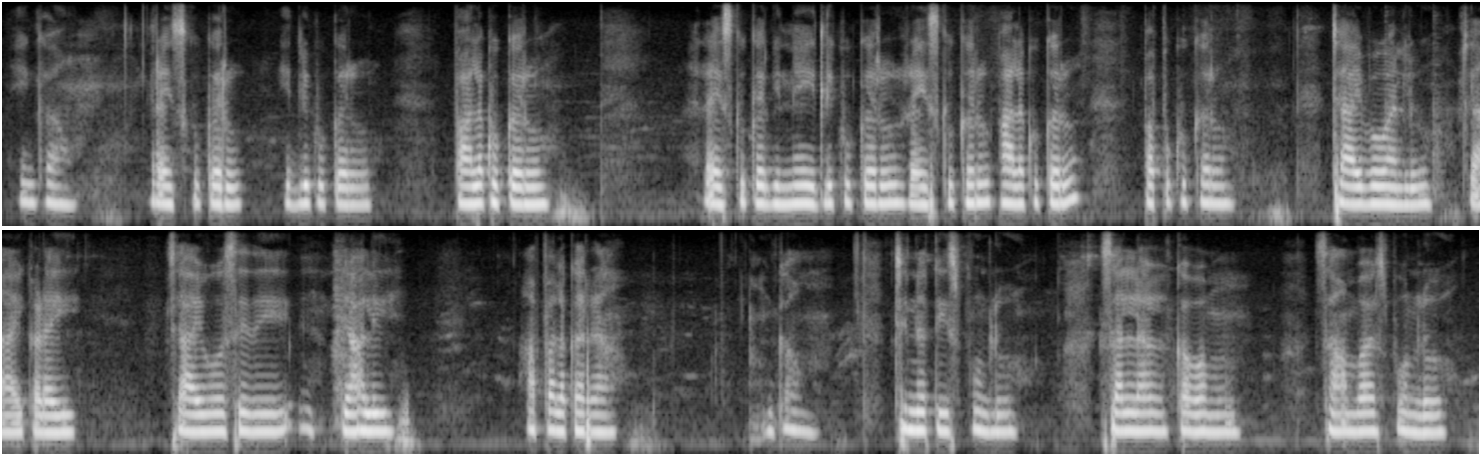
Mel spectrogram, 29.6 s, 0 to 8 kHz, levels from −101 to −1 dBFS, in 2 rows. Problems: constant background noise, background conversations at intervals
